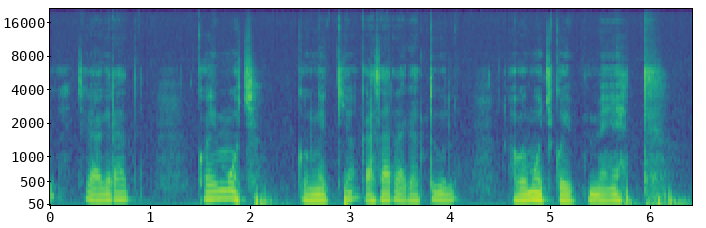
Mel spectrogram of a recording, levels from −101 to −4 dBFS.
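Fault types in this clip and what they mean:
Low bit depth without dither: The speech has a grainy distortion throughout. The grit follows the speech and turns harsher in quiet stretches. It sits about 35 dB below the signal. The likely cause is truncation with no dither, which fits 8-bit samples.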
